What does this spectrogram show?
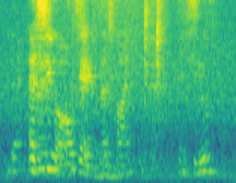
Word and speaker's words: ASIMO: going to say oh he's pronounced Asimo Asimo okay that's fine thank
